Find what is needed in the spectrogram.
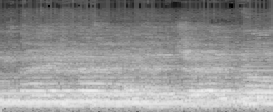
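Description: A woman and a man singing a hymn together as a duet, holding long sustained notes.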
